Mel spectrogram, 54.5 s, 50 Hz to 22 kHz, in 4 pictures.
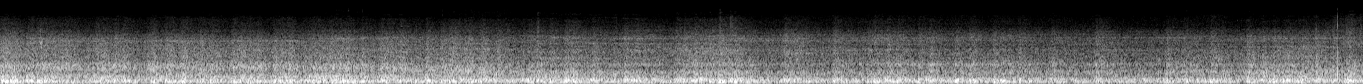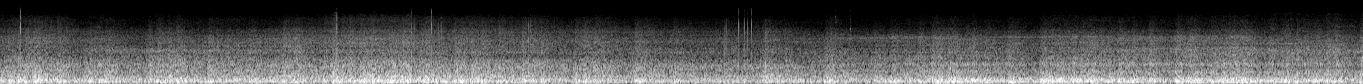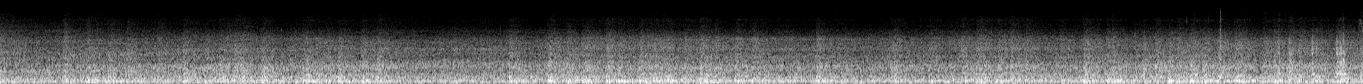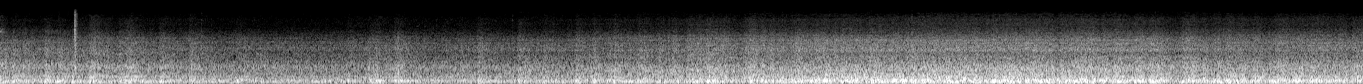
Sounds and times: Fixed-wing aircraft, airplane: 0:00.0 - 0:54.5.

